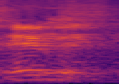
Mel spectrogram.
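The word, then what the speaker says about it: הבל: No tiene nada que ver Abel en hebreo se dice Hevel. No, no tiene nada que ver con Dios. Hevel. Hevel, se escribe con H, así, Hevel.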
